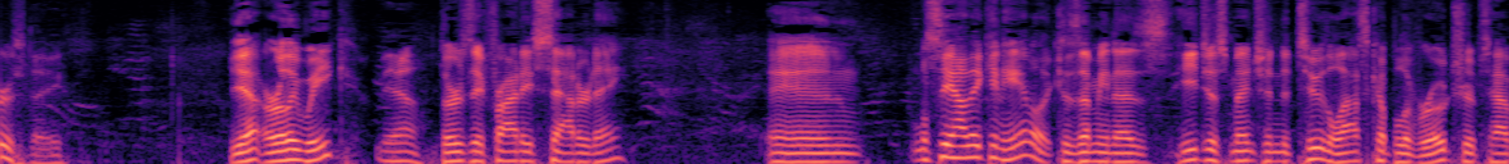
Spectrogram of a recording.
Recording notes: Joined the show outside of Alumni Hall. Took your calls about the team's recent sucess.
